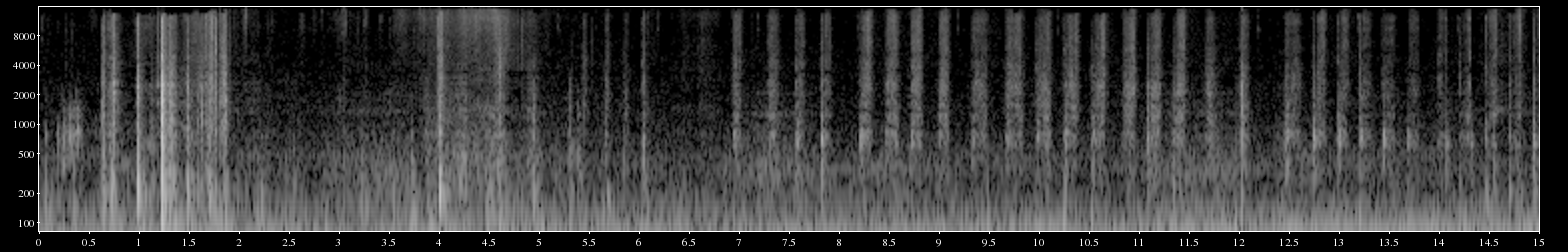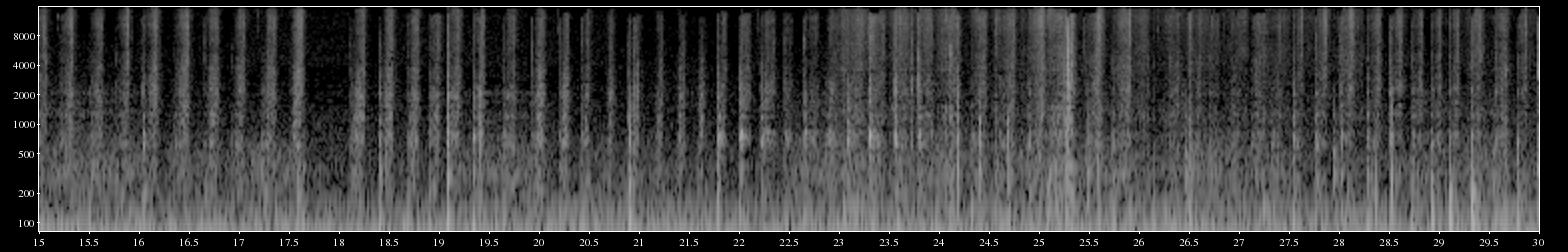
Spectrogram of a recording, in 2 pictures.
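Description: Paintbrush loaded with black watercolour paint brushed and dabbed onto sketchbook paper: a long run of quick, short, scratchy bristle strokes on the paper, several a second. A sharp knock sounds about a second in.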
